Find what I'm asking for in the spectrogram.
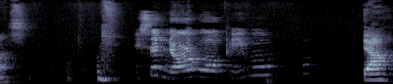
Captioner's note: snickers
